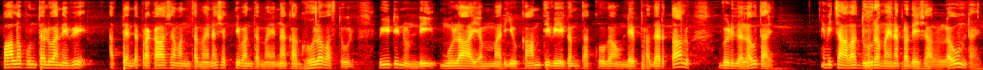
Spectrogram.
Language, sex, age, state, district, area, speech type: Telugu, male, 18-30, Andhra Pradesh, Palnadu, rural, spontaneous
